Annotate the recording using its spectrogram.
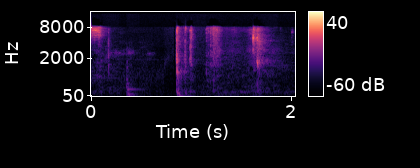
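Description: A few computer keyboard keystrokes, sharp clicks picked up through a video-call microphone, the loudest a little under a second in, over faint room noise.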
